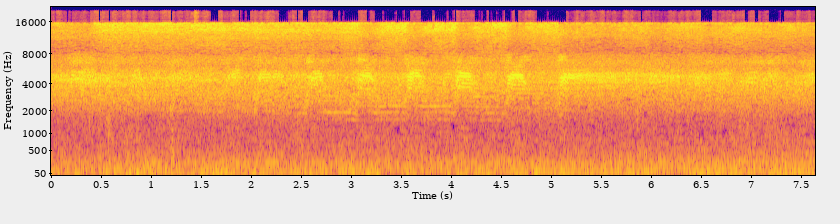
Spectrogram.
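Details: Cicadas in the heat of high summer keep up a piercing buzz that throbs in regular beats of about two per second. No other sound rises above the drone.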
